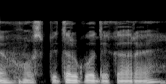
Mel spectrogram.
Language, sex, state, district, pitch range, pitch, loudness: Hindi, male, Arunachal Pradesh, Papum Pare, 80-95 Hz, 85 Hz, -19 LUFS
